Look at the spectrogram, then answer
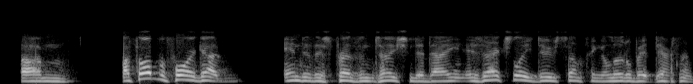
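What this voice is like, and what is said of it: Hoarse, weak voice. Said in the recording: “I've got laryngitis ... if you can't hear me”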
